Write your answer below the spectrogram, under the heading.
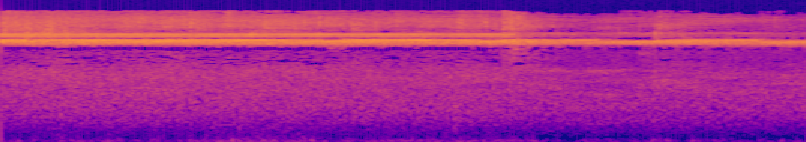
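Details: Crickets at night in summer, a bright continuous high trill with fainter overlapping callers, the chorus easing slightly toward the end amid gentle wind noise.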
